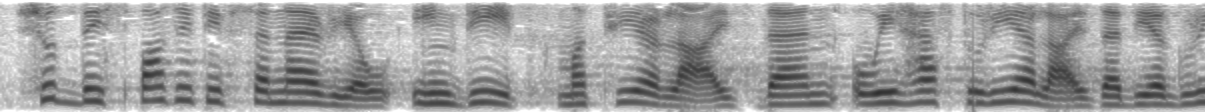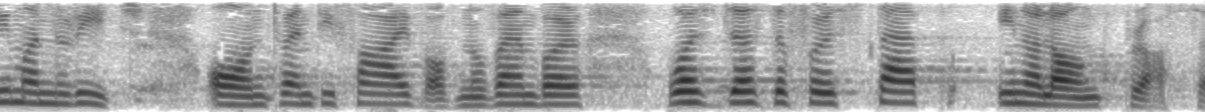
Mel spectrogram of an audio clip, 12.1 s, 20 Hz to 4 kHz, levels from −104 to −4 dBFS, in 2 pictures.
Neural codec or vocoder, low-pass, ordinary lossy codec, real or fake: none; 3.6 kHz; none; real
